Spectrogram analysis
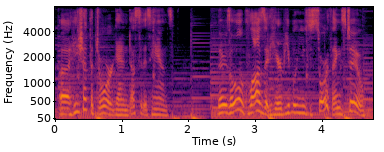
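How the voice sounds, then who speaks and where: A man's voice: a little high, lively intonation, fast. A young man hosting a let's play, reading a visual novel aloud and adding casual commentary. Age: young adult. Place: small indoor home room. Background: game music.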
